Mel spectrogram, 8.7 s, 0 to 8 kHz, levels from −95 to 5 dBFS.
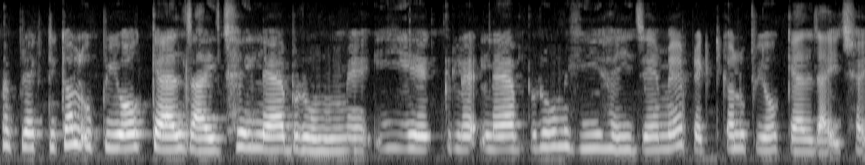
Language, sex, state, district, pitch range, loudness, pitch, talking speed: Bajjika, female, Bihar, Vaishali, 195-220 Hz, -16 LUFS, 205 Hz, 160 wpm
